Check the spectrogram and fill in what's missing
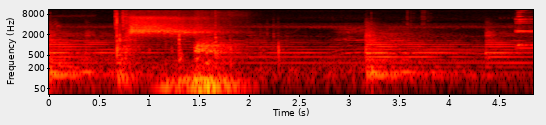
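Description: Sheep bleat in the Age of Empires game, a few distinct calls over a steady game soundscape, one long bleat near the start followed by shorter ones later.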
